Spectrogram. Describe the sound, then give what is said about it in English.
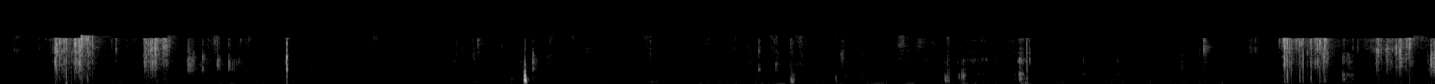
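Tarot cards being shuffled for a reading: dense bursts of riffling and snapping at the start and end, with softer shuffling, taps and rustles in between. No one speaks. “give me a couple seconds to shuffle.”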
